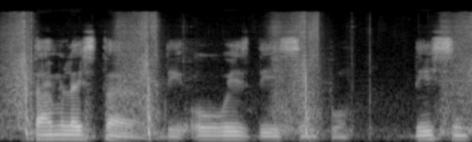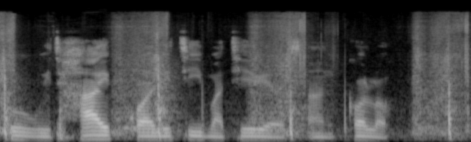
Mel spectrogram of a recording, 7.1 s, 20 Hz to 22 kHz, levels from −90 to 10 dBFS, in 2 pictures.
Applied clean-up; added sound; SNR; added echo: none; Domestic sounds, home sounds; 7 dB; none.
